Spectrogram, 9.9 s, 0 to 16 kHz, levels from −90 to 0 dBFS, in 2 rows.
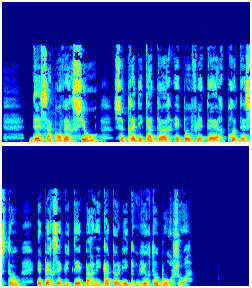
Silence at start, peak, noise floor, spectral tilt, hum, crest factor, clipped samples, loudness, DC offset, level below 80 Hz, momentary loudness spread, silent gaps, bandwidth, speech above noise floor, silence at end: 0.55 s; -4 dBFS; -88 dBFS; -5 dB/octave; none; 18 dB; under 0.1%; -23 LUFS; under 0.1%; -62 dBFS; 8 LU; none; 11.5 kHz; 66 dB; 1.2 s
